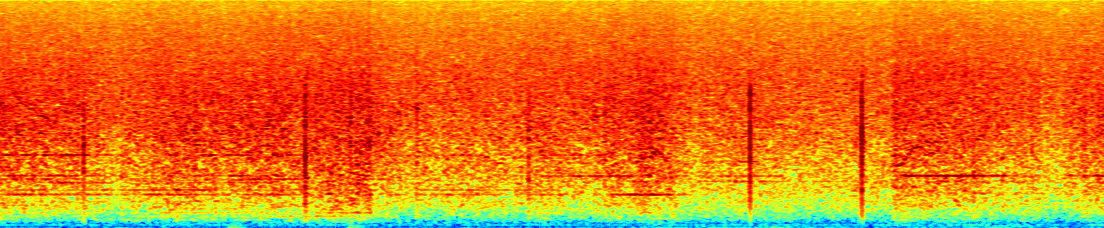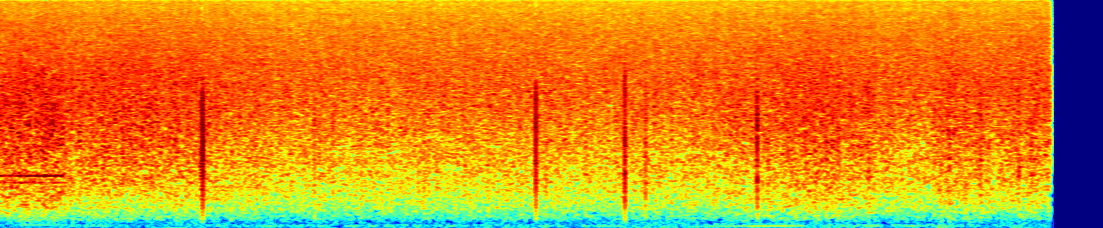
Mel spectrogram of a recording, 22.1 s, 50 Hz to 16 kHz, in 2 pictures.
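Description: Static from a CB base-station radio receiver tuned to 27.025 MHz: a steady hiss with faint whistling tones in the first half and a few sharp clicks scattered through it.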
